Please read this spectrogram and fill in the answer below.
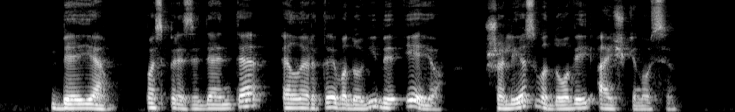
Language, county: Lithuanian, Kaunas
